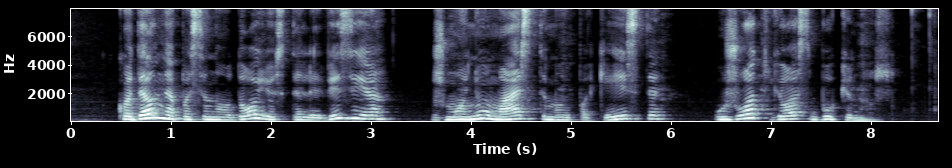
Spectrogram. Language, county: Lithuanian, Vilnius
